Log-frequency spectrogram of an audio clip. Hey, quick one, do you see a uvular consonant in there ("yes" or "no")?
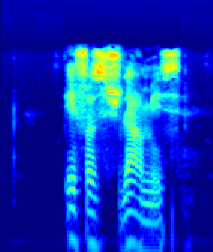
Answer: yes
